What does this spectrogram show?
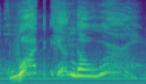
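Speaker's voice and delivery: whispered dad's saying; hushed imitation of a father's saying. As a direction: breathe it out like dad did. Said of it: "one of them was".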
